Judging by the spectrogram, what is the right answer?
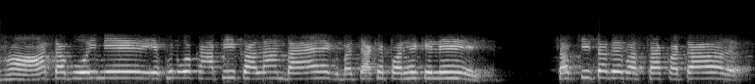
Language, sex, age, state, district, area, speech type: Maithili, female, 60+, Bihar, Sitamarhi, rural, conversation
